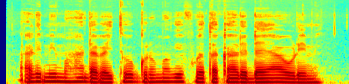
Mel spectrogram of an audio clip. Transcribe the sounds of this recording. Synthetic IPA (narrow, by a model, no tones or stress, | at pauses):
a̰ɾemimoɦaːndaɣaitoɡoɾomaɣefwatakaɾɛdajaoɾemi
